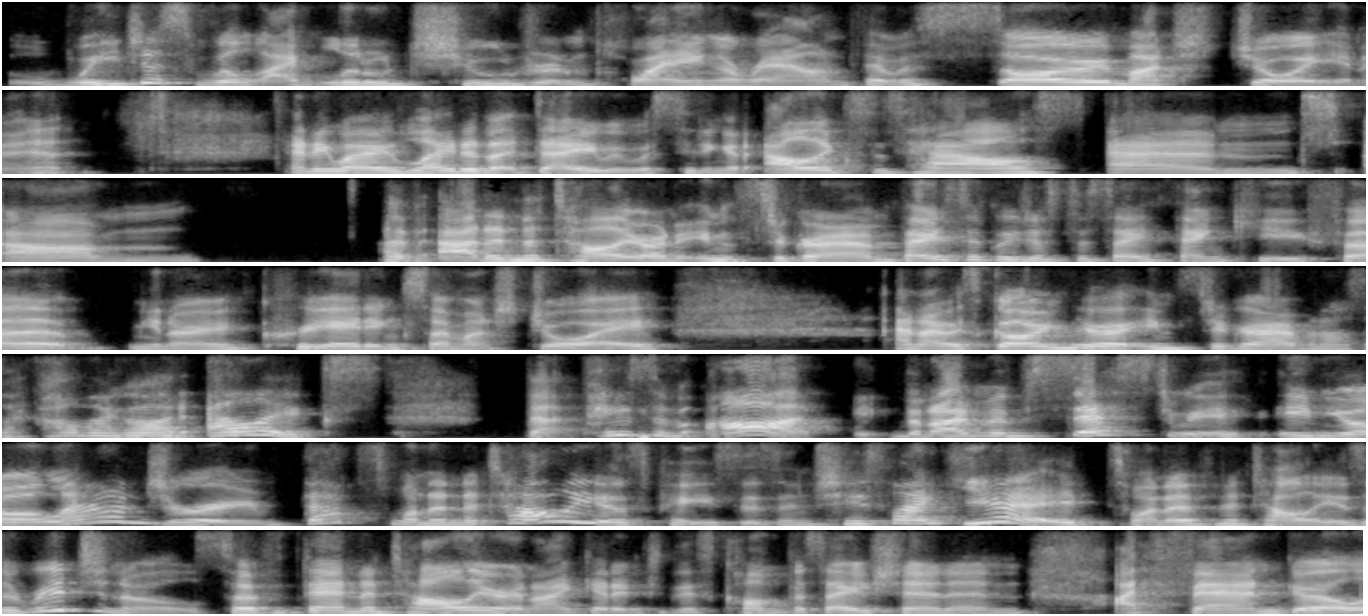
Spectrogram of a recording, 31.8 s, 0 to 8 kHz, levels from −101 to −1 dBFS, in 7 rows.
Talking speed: 185 wpm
